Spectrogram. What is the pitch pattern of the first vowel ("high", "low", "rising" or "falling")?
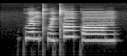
low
